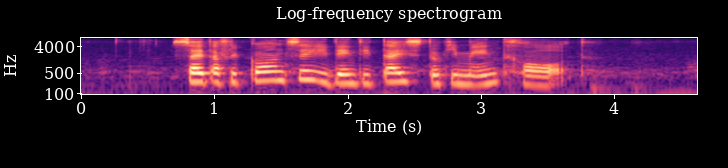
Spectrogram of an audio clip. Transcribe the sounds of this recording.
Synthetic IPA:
sœɥtɐfrikɑːnsəidɛntitəjtsdɔkymɛntχəɦɑ̰ːt

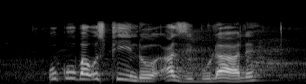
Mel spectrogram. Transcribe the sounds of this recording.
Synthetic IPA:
ukʼuɓausi̥pʰindʱɔʔaziɓulaːlɛ

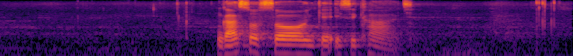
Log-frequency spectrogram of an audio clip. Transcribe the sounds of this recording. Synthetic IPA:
ŋɡʱasɔsɔŋkʼɛʔisikʰaːtʰi̥

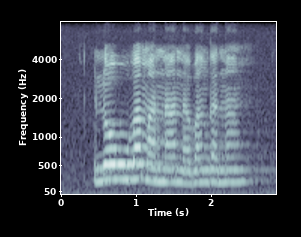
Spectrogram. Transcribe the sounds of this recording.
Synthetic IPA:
lowuβamananaβaŋɡana

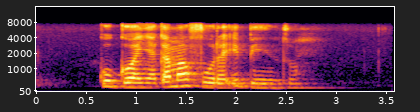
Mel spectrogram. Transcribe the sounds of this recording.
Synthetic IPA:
kuɡɔɲakamafuɾaʔibiːnd͡zɔ

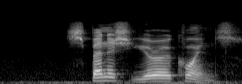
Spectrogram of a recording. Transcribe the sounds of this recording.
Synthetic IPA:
spænɪʃjuɹokʰɔ̃ɪ̃nz̥

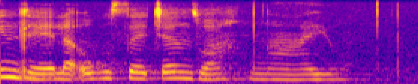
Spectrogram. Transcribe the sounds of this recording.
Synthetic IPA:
ind͡ɮʱɛlaʔok̬usɛt͡ʃʼɛnd͡zʱwaŋaːjɔ

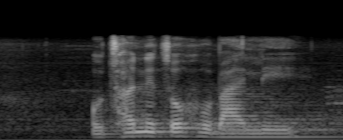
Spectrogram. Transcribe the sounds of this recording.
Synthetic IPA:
ʊt͡sʰwanet͡sʼɔhʊbalɪ

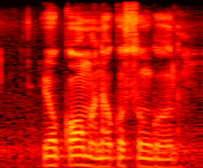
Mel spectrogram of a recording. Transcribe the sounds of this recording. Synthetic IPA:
jɔkʼɔmanak̬ʼusuŋɡuːla

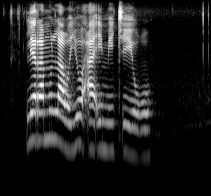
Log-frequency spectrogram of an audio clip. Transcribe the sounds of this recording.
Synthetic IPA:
lɪramʊlaɔjoʔaɪmɪt͡ʃʼɪːɣʊ

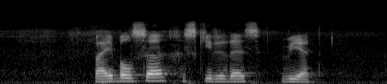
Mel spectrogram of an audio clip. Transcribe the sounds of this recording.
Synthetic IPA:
b̥əjbəlˠsəχəskidənəsviət

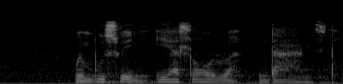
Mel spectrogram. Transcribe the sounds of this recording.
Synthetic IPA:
wem̩buswenḭʔijaɬɔlwa | ntʼaːnd͡zʱi

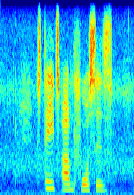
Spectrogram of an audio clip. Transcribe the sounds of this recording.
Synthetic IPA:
stetsamdfɔsɛz

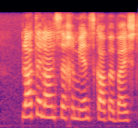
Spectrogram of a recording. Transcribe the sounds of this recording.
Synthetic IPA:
plɐtəlɐntsəχəmiənskɐpəbəjst

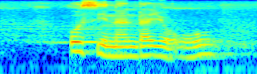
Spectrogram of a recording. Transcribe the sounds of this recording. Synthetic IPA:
usinandajɔɦu

